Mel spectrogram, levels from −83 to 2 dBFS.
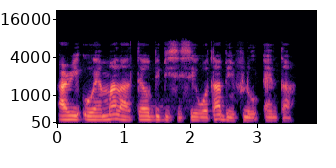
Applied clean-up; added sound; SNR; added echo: none; none; none; none.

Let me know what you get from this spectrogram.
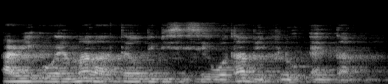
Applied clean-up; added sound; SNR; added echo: none; none; none; reverberation time 1.1 s.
